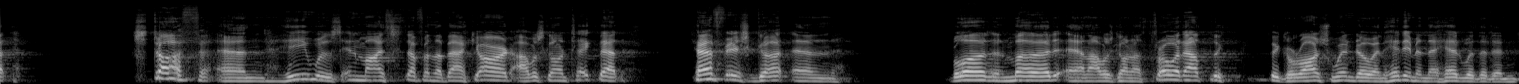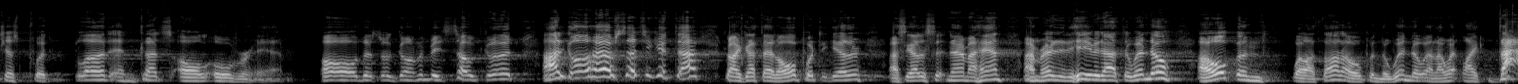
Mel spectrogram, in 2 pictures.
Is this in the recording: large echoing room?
yes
